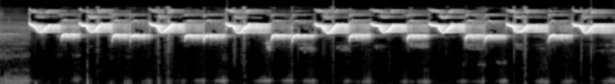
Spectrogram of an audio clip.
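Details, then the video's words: Tropical kinoi bird calling harshly and continuously, high swooping notes alternating with lower steady notes in a fast repeating rhythm, faint low knocks underneath. "Suara cadas burung kinoi"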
